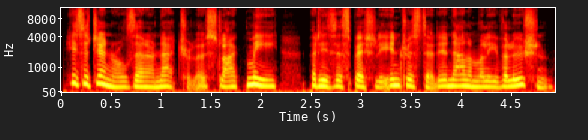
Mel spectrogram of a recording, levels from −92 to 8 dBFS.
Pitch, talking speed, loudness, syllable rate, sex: 200 Hz, 170 wpm, -18 LUFS, 6.8 syllables/s, female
